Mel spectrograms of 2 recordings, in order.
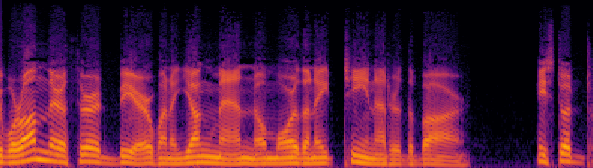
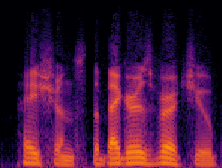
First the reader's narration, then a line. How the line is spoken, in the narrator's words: Pitt murmured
